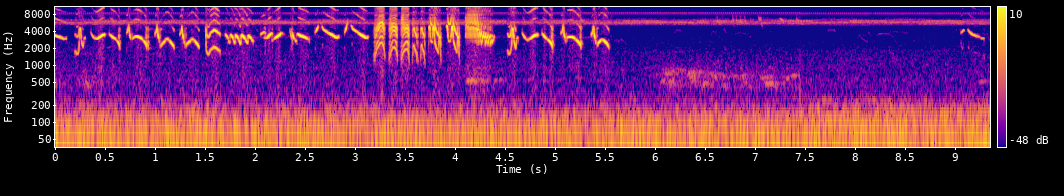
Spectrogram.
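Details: Chestnut-bellied seed finch (curió) singing the Regional song of Pará, used for teaching chicks: a run of rapid whistled notes that rise and fall, a dense buzzy burst near the middle, then the phrase ends and quiet follows.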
